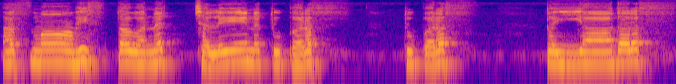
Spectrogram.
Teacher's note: देखिए अस्मा यहाँ पर ज़्यादा रुकना नहीं है, नहीं तो गड़बड़ हो जाएगा, क्योंकि आधे सा का उच्चारण हमें बहुत स्पीड में करना पड़ेगा। अस्माभि, यहाँ विसर्ग का भी उच्चारण है।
